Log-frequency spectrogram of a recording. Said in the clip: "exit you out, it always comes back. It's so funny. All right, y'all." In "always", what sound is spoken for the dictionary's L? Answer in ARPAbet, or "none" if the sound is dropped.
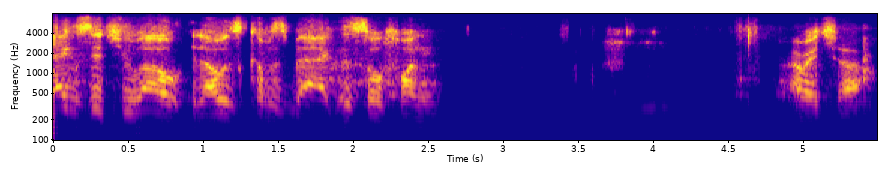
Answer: L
